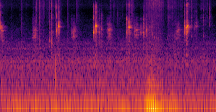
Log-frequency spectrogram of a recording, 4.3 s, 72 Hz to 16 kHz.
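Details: A White-rumped munia (society finch) recorded 15 April 2021 gives short, high, thin chirps, spaced irregularly about every half second to a second, over a low rumbling background and a soft thump.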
